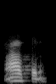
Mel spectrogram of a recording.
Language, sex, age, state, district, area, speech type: Kannada, male, 18-30, Karnataka, Gadag, urban, conversation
